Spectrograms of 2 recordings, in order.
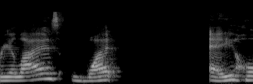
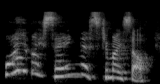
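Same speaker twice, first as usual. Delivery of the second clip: catching yourself; 10 semitones higher than usual. Retold or imitated. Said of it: "you start to go".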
